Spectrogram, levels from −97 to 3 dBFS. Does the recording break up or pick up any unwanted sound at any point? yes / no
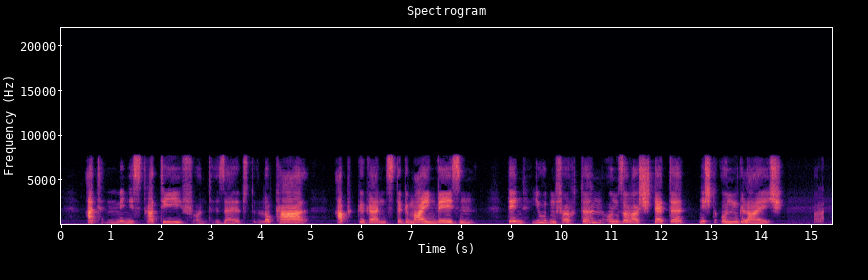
yes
